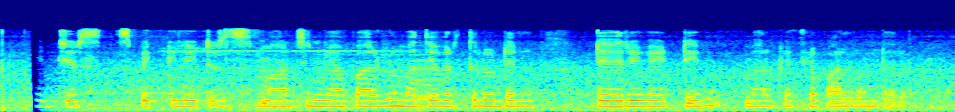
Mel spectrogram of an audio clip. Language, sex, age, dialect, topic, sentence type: Telugu, female, 25-30, Telangana, banking, statement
